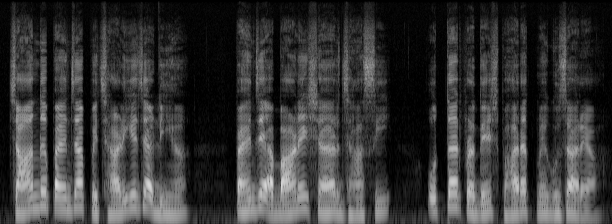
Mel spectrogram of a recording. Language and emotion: Sindhi, neutral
